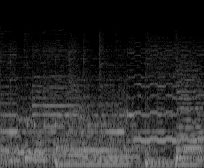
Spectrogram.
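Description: Live Latin rock band playing an instrumental: an electric guitar lead holding sustained melodic notes over bass, drums and percussion.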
